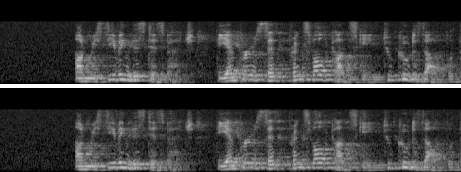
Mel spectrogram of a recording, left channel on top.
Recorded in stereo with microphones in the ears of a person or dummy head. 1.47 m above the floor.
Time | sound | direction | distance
0.8 | a man speaking | centre (ahead or behind) | 3 m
